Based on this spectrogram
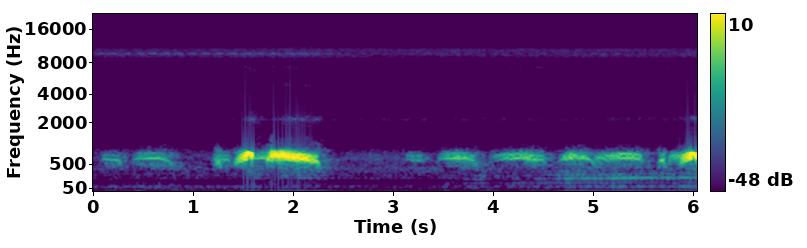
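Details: Spotted dove answering a decoy during trapping, possibly an escaped tethered bird. One loud phrase of short notes and a long coo, with softer overlapping coos around it and a faint low rumble near the end.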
